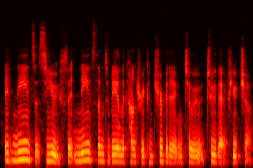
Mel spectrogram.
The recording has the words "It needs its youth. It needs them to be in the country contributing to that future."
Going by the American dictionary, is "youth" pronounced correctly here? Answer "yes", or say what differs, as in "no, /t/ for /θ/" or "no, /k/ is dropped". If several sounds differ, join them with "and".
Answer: yes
